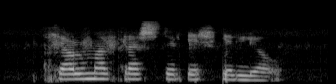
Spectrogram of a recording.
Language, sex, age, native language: Icelandic, female, 10, Icelandic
